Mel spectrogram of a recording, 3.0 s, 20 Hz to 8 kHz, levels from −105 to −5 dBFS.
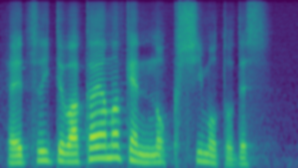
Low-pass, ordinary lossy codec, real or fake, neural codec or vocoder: none; none; fake; codec, 16 kHz, 0.3 kbps, FocalCodec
